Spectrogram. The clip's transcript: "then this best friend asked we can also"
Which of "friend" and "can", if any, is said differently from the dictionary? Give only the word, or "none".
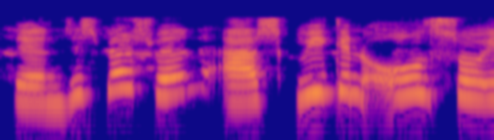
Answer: friend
